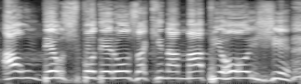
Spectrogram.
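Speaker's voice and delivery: loud, slow, building preaching; preaching at full force. Acted. Preacher telling the congregation God never lost control, full-force preaching. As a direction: pound each phrase home to the church. Climax of sermon.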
